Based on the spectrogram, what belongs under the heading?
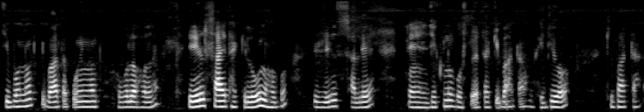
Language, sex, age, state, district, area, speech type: Assamese, male, 18-30, Assam, Charaideo, urban, spontaneous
